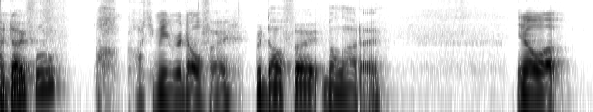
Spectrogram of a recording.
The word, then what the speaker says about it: Rodolfo: Hodoful. You got Wait, You got I did Bilardo? not say his name right. You did Hodoful. not. I'm picking You mean- Hodoful, Oh God, you mean Rodolfo?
